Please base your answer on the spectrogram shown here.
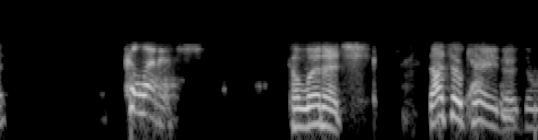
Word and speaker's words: Kolenich: And tonight we have Kolenich. Kolenich? I'll never learn. I'm useless. I'm sorry. Help me. How do you say it? Kolenich.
